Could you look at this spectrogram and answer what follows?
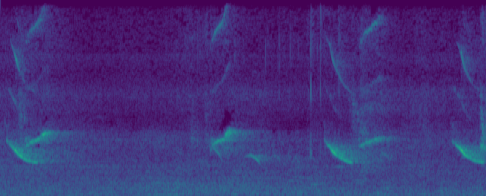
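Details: Female Asian koel calling in the morning: sharp, high, downslurred whistled notes, some in quick pairs, repeated roughly once a second over a steady background hiss.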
